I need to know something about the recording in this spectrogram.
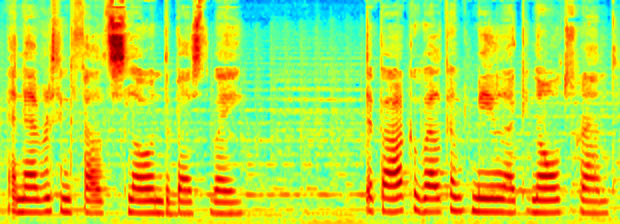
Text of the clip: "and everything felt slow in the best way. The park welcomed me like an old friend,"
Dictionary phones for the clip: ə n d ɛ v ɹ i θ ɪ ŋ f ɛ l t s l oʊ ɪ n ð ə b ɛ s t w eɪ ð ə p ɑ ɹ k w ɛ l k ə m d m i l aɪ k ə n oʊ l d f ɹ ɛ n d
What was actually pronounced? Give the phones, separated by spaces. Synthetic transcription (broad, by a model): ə n ɛ v ɹ i θ ɪ ŋ f ɛ l t s l oʊ ɪ n ð ə b ɛ s t w eɪ ð ə p ɑ ɹ k w ɛ l k ə m d m i l aɪ k ə n oʊ l d f ɹ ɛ n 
